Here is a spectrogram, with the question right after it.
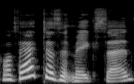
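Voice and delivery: ordinary delivery

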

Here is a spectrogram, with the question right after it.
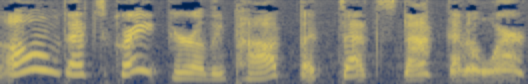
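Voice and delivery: acted out, mild, passive, unbothered, high. Retelling what a kid said, imitating her: passive, soft way. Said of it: "She says it in like a very passive, soft way".

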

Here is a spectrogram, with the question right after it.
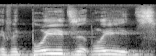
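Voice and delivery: put-on very loud Boston accent. Quoting old copy-desk guys from early night-shift reporting days, in a Boston accent. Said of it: "in their Boston accent".

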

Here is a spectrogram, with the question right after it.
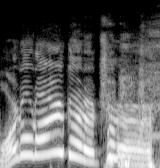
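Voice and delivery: ridiculous voice, very high, slow, swooping and sing-song. Retelling a cartoon scene where Bane gets picked on: ridiculous Bane voice. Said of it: "he still has that ridiculous voice".

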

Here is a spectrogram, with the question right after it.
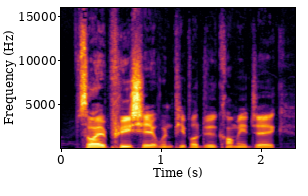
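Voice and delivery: ordinary delivery

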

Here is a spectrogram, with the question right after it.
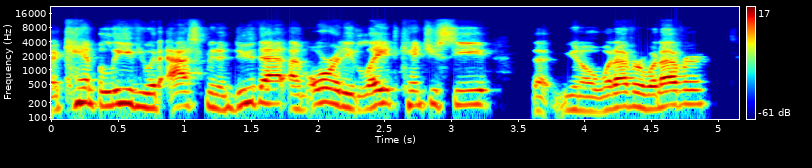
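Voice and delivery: mock annoyed, angry, irritated ranting tone. Illustrating a husband late for work snapping at his wife, imitating an angry husband. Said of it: "He's angry with her".

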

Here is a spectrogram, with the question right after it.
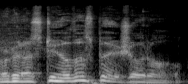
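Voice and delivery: very slow speech, drawn out word by word. Pitching a movie idea to its producers: Nicolas Cage voice. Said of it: "That's my Nick Cage voice".

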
